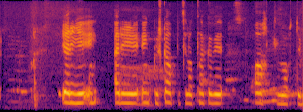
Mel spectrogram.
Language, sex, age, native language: Icelandic, male, 11, Icelandic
